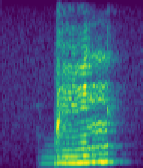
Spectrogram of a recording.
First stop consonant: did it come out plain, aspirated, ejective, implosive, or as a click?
plain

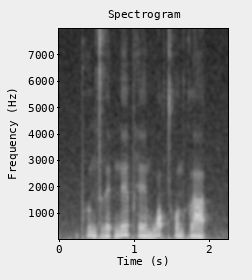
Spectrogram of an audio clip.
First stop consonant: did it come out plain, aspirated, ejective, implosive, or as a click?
aspirated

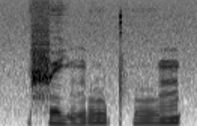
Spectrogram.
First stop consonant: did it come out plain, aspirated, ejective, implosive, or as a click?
aspirated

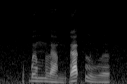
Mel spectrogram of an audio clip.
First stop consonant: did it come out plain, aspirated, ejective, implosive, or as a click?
implosive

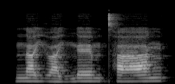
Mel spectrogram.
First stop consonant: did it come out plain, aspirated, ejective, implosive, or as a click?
aspirated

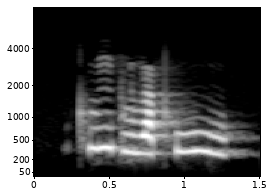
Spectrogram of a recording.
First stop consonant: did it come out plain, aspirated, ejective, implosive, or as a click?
aspirated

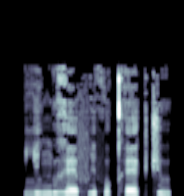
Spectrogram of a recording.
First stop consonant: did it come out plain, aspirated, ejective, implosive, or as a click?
aspirated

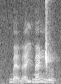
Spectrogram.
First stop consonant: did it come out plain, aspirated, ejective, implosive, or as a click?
click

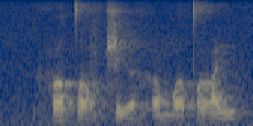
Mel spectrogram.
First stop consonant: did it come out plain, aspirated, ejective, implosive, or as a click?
plain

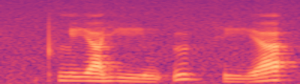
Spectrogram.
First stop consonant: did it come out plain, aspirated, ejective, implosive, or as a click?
aspirated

